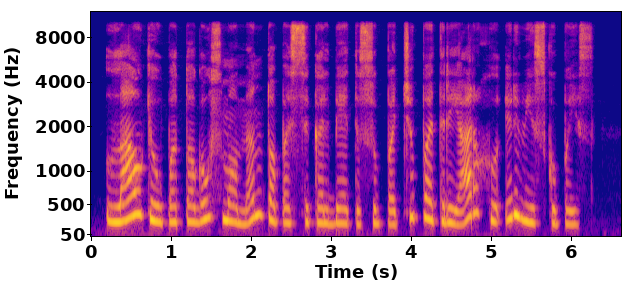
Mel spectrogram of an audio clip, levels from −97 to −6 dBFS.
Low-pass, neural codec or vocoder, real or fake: 9.9 kHz; none; real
